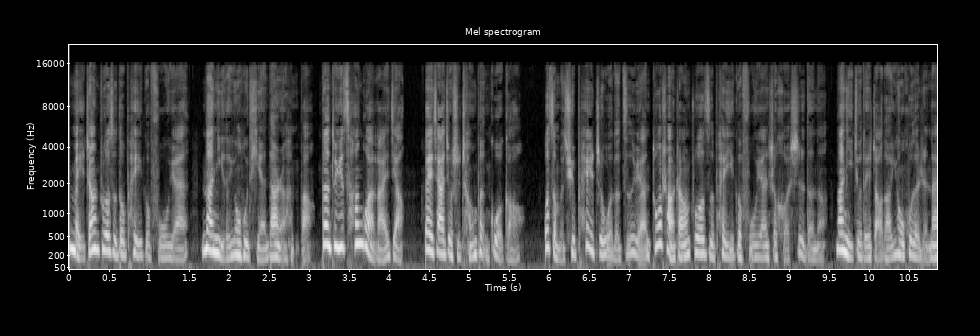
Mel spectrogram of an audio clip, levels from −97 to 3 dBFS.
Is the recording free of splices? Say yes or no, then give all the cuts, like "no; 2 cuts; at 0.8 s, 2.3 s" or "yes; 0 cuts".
no; 3 cuts; at 1.6 s, 3.1 s, 9.5 s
